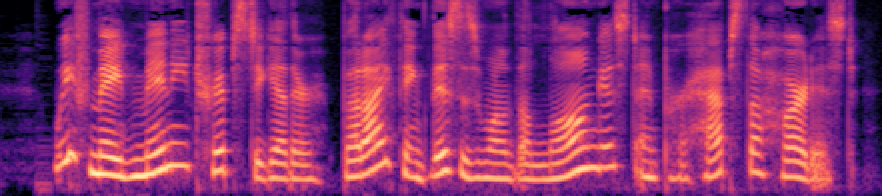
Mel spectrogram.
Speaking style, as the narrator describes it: sighed Pastor Paulo Seidel to his friend and traveling companion

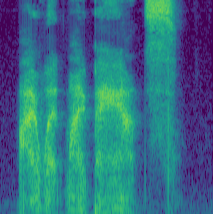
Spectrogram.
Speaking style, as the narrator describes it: The little boy whispered

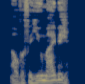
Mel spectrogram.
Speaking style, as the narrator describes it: Max said quietly

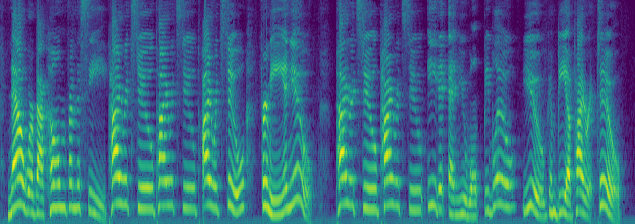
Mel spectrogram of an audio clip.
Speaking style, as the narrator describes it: with one voice they all began, shouting out most joyfully

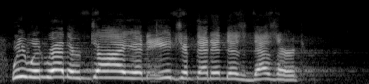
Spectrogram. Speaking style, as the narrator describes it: when their food supply ran out and they whined

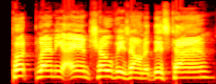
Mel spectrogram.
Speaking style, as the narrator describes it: called out, staring at himself in the mirror while combing more slime through his hair

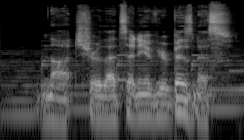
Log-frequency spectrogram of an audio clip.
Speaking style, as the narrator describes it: muttered

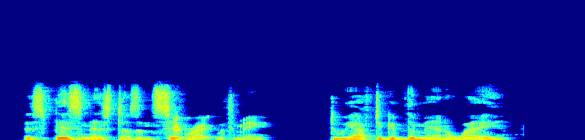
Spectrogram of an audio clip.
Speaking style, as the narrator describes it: He whispered to Yana and her apprentice

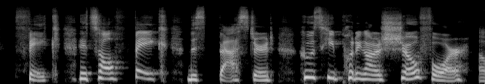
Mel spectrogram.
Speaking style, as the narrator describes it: Cho Haitong screeches

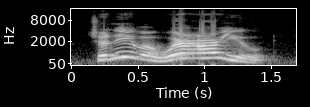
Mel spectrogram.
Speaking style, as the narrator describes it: Angie yelled

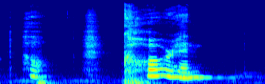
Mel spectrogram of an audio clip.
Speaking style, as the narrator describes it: she whispered

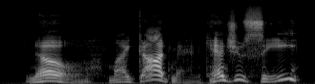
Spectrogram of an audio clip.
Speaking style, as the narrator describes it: exclaimed Doan fiercely

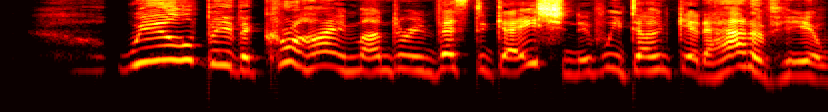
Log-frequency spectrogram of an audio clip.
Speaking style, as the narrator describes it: wailed Dad

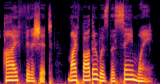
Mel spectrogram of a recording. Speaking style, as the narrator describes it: said the dentist firmly

